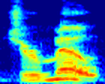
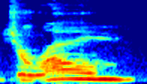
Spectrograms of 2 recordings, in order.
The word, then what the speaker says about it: Jermel: My name is Jermel, Jermell. Their name, Jerome, Jamal, Jermichael. Are you serious? Oh yeah, it's a phonetic spelling. Yeah. It's 2 syllables.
